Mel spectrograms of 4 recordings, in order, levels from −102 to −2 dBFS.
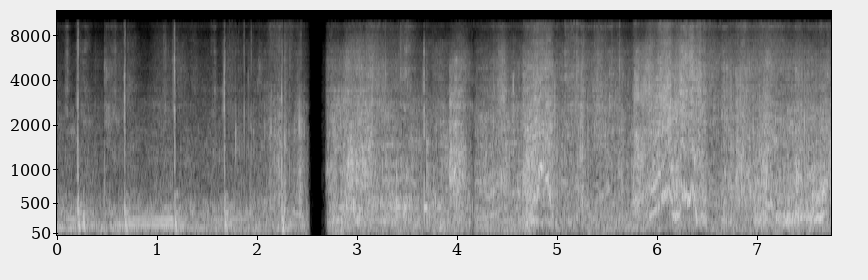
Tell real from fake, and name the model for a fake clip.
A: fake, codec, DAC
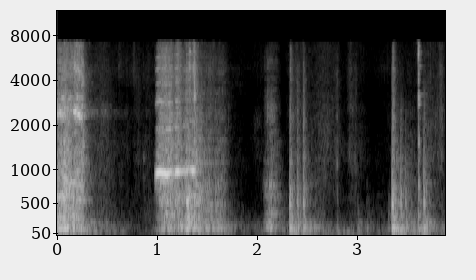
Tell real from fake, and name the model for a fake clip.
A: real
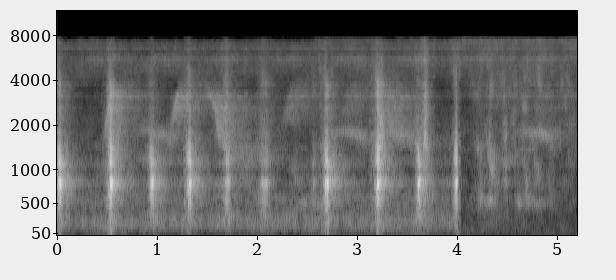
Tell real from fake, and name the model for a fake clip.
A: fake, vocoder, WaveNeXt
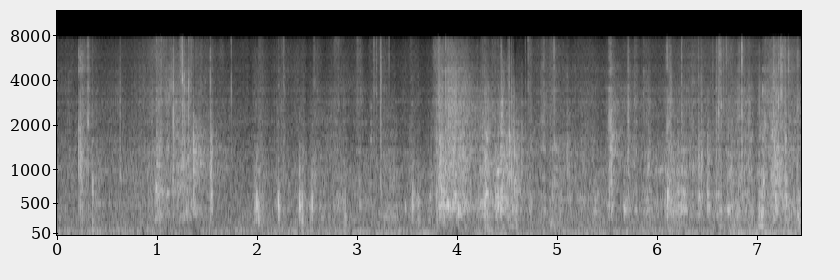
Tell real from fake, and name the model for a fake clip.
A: fake, codec, DAC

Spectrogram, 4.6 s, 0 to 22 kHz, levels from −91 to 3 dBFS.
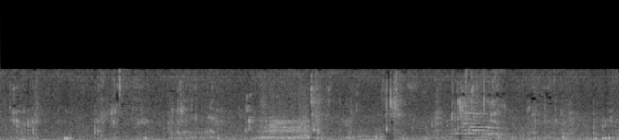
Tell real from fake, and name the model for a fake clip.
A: fake, vocoder, Vocos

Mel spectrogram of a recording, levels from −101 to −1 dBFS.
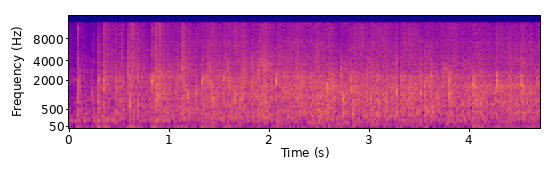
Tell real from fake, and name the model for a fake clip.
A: fake, codec, SNAC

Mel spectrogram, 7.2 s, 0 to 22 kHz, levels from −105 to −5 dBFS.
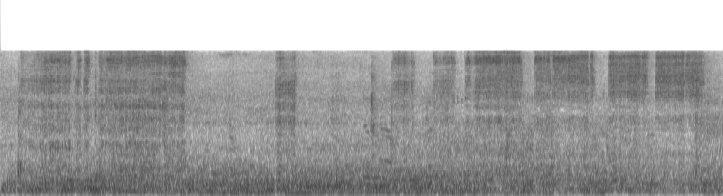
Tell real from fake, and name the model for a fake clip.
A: real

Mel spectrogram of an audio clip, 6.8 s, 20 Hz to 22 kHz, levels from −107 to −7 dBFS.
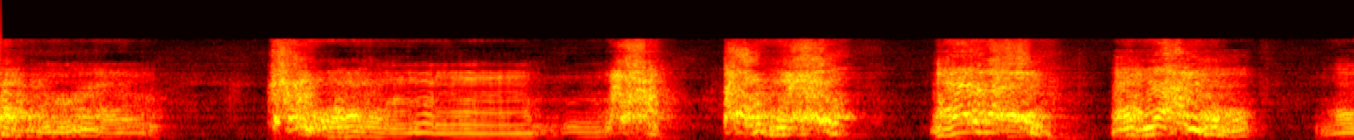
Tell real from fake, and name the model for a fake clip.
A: fake, codec, SNAC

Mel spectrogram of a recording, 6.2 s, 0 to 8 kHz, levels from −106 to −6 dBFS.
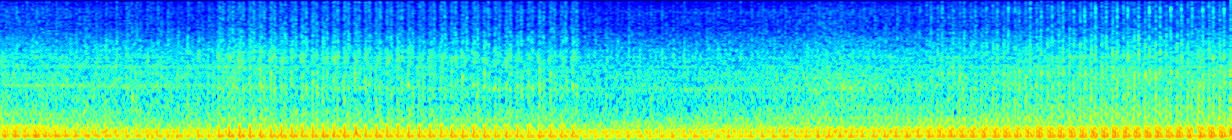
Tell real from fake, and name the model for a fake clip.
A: fake, vocoder, Vocos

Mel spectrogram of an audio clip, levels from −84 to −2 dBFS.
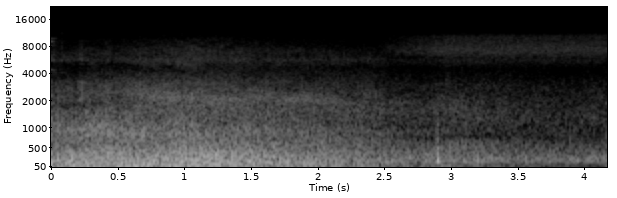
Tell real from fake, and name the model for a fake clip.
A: real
